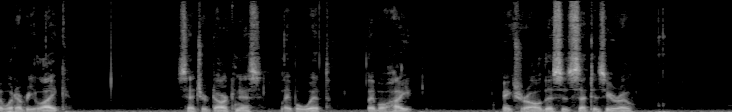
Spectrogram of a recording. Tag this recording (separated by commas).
Speech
